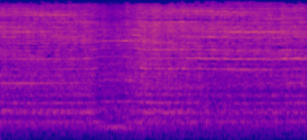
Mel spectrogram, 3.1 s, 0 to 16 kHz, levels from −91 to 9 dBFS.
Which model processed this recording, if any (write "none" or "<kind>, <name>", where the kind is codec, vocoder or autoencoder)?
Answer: none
